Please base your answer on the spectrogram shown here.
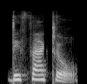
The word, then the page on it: de facto: Indian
